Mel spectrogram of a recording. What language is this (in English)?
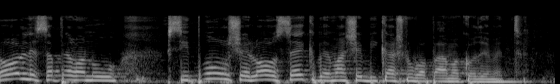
Hebrew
